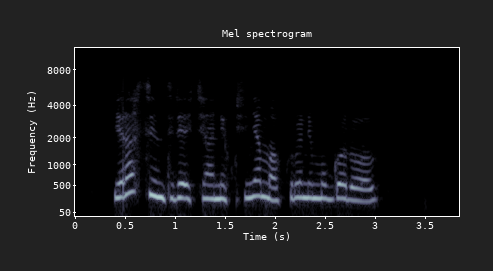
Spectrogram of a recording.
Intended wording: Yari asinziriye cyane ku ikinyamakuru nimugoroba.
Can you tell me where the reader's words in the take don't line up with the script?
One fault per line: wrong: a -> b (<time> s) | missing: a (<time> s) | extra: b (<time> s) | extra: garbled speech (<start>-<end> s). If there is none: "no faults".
no faults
